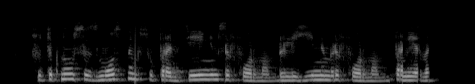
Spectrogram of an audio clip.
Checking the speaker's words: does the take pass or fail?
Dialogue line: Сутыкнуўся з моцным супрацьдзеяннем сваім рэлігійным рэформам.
fail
